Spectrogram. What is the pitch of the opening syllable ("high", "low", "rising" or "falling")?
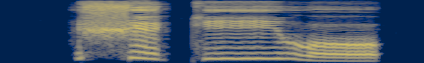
falling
